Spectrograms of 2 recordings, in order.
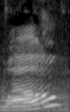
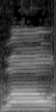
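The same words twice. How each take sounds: First: "Well?" rising sharply at the end; questioning "Well?". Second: Said in the usual way. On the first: Retold or imitated. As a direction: throw "Well?" back as a challenge. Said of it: "and I was like". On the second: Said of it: "was like".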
